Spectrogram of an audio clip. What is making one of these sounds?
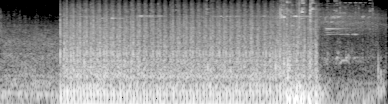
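Twin machine guns fire in rapid bursts.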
